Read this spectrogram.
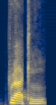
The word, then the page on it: crackle: Indian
